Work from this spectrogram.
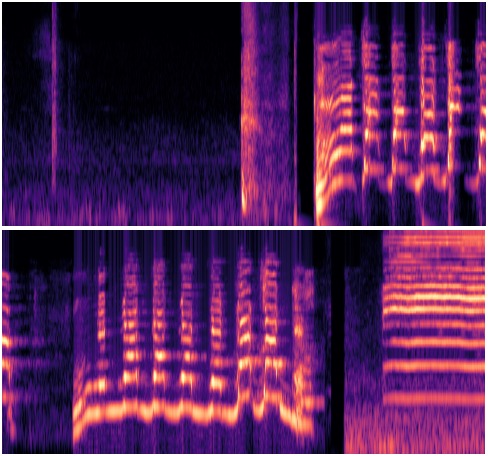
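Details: Cat heard in a compilation of funny cat moments: a series of quick, pulsed, nasal meow-like cries, then a longer wavering yowl, ending in a high, steady, drawn-out tone; faint background sounds early on.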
